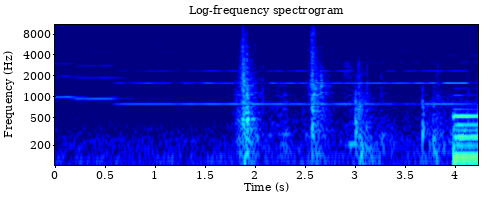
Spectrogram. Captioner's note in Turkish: Kapı açılma sesi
